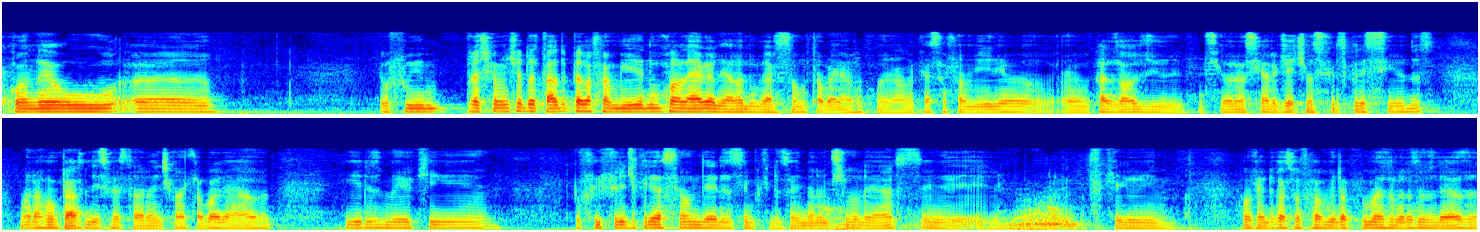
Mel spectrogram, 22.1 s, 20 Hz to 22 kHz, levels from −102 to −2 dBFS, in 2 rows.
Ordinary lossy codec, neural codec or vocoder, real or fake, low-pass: none; codec, 44.1 kHz, 3.4 kbps, Pupu-Codec; fake; 7.2 kHz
